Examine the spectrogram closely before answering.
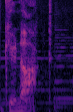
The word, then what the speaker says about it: Cuanacht: And you'd have to either leave or die here in Cuanacht. Now he's pronouncing it with a full U.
